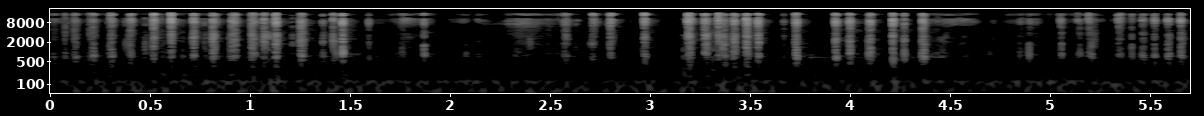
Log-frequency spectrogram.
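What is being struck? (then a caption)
Leather coin purse with metal clasp frame. Long nails scratch and squeeze the soft body of a small black leather kiss-lock coin purse with a metal clasp frame. A dense stream of quick, dry ticks and scrapes, bright at the top, runs over a steady low hum.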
